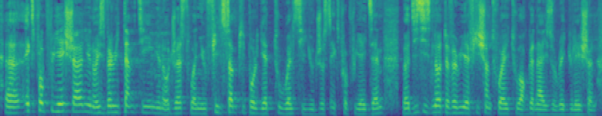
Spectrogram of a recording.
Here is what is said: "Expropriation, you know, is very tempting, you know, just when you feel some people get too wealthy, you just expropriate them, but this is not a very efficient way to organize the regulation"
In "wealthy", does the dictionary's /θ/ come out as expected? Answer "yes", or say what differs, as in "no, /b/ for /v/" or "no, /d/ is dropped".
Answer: no, /s/ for /θ/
